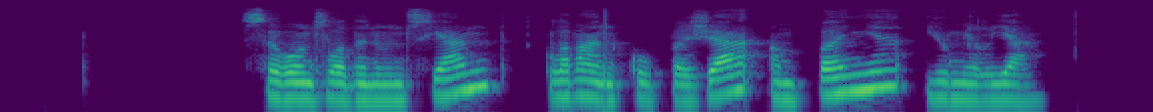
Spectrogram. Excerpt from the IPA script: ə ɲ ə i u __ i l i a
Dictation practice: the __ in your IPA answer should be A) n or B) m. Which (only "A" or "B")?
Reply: B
